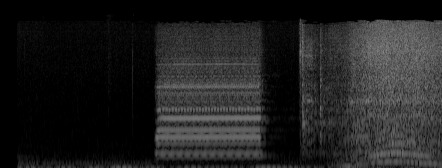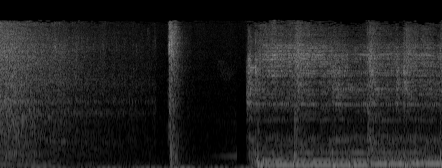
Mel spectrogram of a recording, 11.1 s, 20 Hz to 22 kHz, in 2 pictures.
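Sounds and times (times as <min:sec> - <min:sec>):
car horn: 0:01.9 - 0:03.9.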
